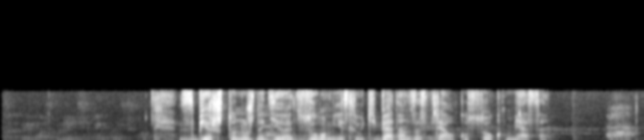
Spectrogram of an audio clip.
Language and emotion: Russian, neutral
